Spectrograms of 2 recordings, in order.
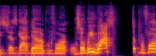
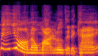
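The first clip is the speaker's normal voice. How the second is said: sarcastic, mock teasing with swooping pitch. Retelling teasing his dad on the way to the show: imitating own sarcastic tone. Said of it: "I'm hitting him with that sarcasm".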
